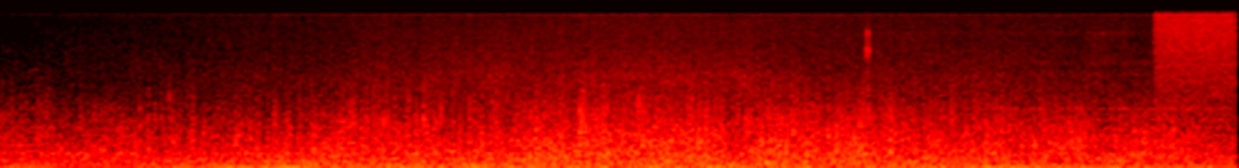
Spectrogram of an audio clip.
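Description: Steady, low rushing roar of wind, heaviest in the deep bass, with a brighter hiss coming in near the end.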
